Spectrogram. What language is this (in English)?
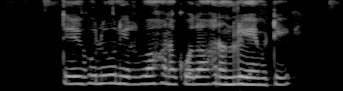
Telugu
